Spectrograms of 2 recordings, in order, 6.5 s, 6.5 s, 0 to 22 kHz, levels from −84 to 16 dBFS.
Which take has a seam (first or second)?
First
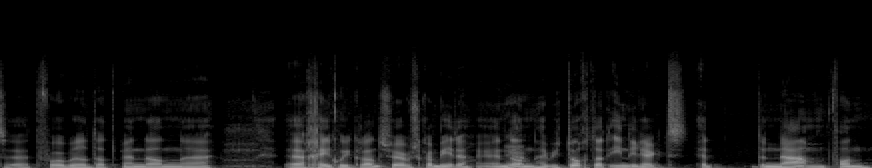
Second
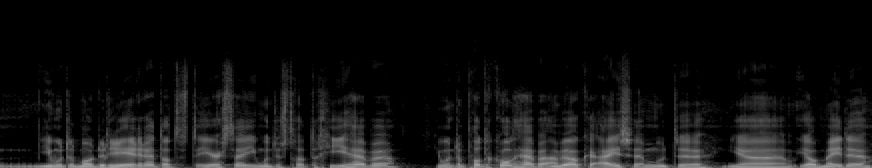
first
